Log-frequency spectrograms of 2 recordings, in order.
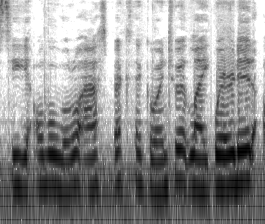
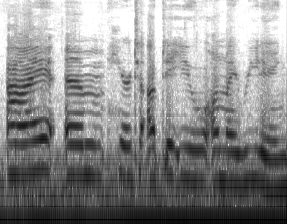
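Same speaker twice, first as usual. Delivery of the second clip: raised, louder voice over the car noise; talking loud in the car; 7 dB louder than usual. Real, not acted. Vlogging from the car, calling over the noise, loud. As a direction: push the voice out over the engine and music.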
